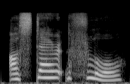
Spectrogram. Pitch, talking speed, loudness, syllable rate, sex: 260 Hz, 230 wpm, -18 LUFS, 5.3 syllables/s, female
